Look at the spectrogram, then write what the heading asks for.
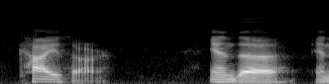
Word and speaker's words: Caesar: us a and e a a is is in English like the like the first vow in Isle and so that's kaisar kaisar not Caesar uh cuz the C is always hard in Latin makes a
